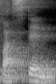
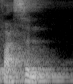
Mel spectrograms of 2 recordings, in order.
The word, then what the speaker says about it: fasten: जैसे कि यहाँ पर है FASTEN, we don't read this फास्टेन, इट is wrong English. यहाँ पे पढ़ते हैं फासन, फासन। LISTEN, लिसन, लिसन।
